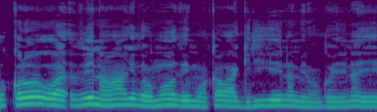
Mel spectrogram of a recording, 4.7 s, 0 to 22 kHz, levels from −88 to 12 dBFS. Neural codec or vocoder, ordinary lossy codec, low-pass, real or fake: none; none; none; real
